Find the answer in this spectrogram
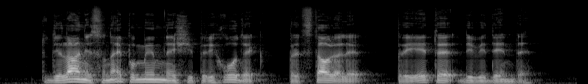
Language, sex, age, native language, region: Slovenian, male, 50-59, Slovenian, Savinja region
